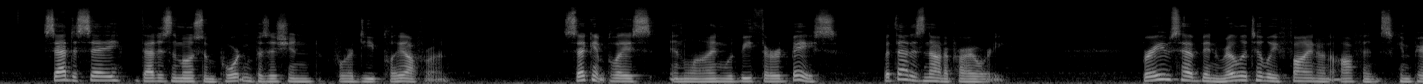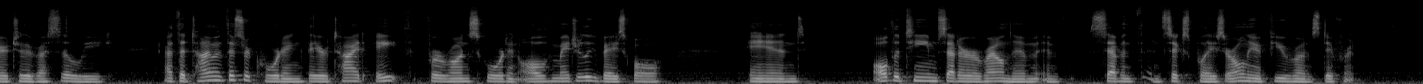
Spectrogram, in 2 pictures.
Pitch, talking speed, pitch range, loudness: 135 Hz, 170 wpm, 130-155 Hz, -32 LUFS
